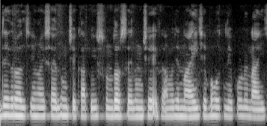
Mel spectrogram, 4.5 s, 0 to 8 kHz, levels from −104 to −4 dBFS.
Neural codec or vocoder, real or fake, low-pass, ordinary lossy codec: none; real; 7.2 kHz; none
